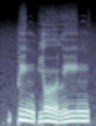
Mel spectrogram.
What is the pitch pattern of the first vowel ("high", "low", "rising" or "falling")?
falling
